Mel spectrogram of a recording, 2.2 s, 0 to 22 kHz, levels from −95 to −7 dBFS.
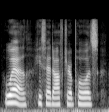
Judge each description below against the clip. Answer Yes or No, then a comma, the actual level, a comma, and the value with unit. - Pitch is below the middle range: No, high, 210 Hz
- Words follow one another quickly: No, average, 165 wpm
